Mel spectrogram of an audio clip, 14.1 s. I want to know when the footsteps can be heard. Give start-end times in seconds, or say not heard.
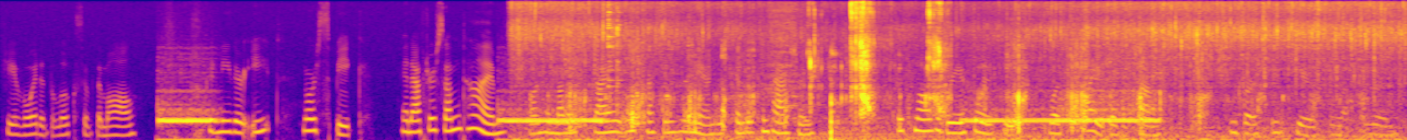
not heard.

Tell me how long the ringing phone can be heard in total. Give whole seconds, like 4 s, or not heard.
4 s.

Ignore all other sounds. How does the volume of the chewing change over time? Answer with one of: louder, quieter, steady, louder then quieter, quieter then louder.
louder then quieter.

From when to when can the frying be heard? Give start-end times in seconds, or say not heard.
5.0-14.0.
